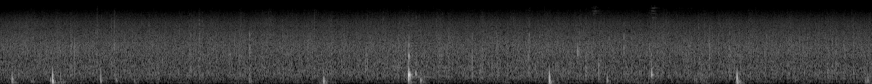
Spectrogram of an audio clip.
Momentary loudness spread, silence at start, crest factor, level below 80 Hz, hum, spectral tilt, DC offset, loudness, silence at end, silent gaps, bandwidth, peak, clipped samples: 4 LU; 0 s; 28 dB; -56 dBFS; none; -3 dB/octave; under 0.1%; -32 LUFS; 0 s; none; 16.5 kHz; -4 dBFS; under 0.1%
